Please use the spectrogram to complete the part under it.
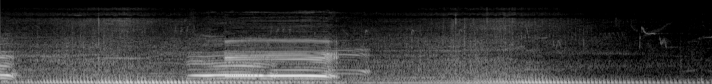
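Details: Tame village cattle, part of a herd returning to the shed and calling to one another: a loud, steady, drawn-out moo of about one and a half seconds, with low rumbling background noise before and after.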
